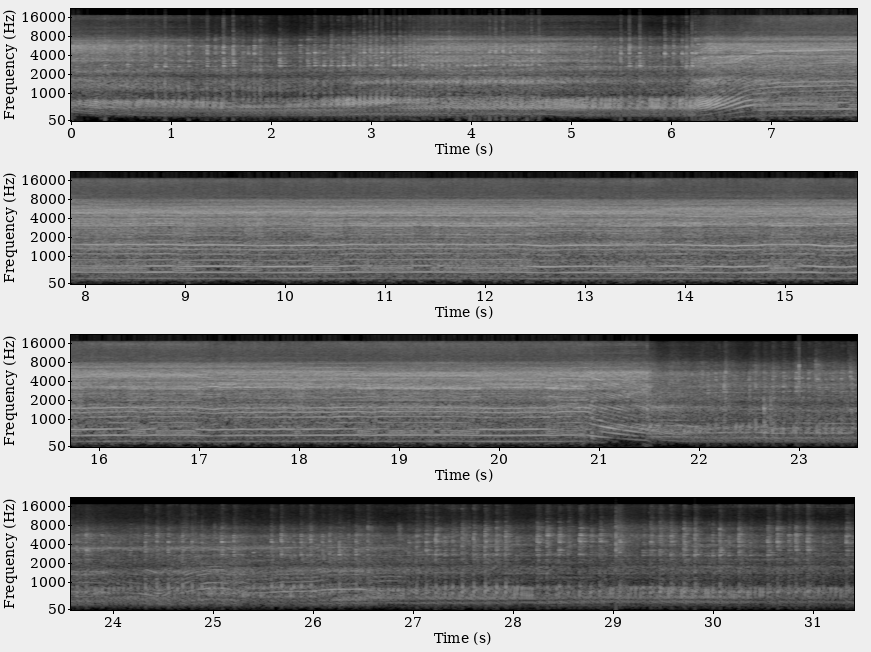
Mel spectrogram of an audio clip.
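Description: Gas chainsaw cutting through an ash trunk. It runs unevenly under load for the first few seconds, then revs up to a steady full-throttle whine as it cuts. About two-thirds of the way in the revs drop sharply, and it runs lower and rougher to the end.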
